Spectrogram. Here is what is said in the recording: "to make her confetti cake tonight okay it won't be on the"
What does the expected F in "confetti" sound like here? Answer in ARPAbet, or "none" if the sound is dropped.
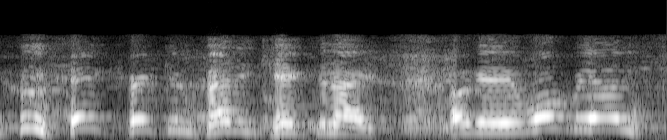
P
